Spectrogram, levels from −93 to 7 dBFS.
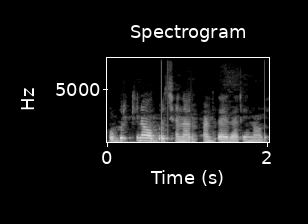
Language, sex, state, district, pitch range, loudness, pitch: Kannada, female, Karnataka, Dharwad, 195-235 Hz, -19 LUFS, 205 Hz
